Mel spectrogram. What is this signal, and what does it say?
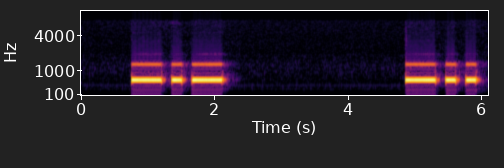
Morse code, heard as a keyed tone, about 8 wpm, 660 Hz. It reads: K D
